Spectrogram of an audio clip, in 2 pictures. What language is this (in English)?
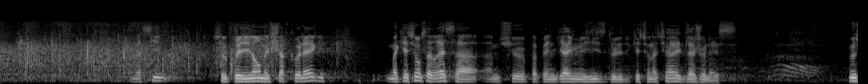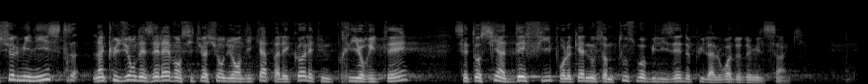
French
